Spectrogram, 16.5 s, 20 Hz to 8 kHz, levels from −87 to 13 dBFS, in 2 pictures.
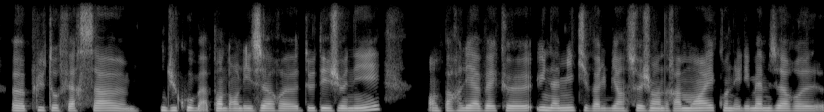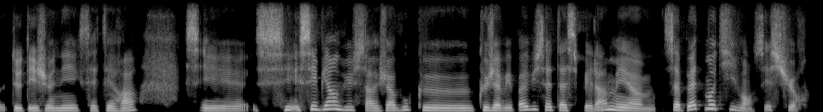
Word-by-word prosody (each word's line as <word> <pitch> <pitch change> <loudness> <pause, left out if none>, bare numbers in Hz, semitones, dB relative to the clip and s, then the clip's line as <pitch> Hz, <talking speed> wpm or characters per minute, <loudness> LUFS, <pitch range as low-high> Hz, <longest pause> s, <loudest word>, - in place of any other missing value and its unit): heu, 165 -2 +3
plutôt 175 -1 -3
faire 155 -1 -1
ça, 170 0 +1
hem, 145 -3 -5 0.2
du 175 -1 -1
coup, 180 +1 0
bah, 160 - -1
pendant 155 -1 +1
les 155 +1 +2
heures, 160 0 0
heu, 150 -1 0
de 165 - 0
déjeuner. 165 +7 +1 0.5
En - - -3
parler 165 +1 -2
avec, 160 0 0
heu, 160 +1 +2
une 185 -2 +1
amie 175 +2 +1
qui 175 0 -4
veule 155 -1 -2
bien 155 0 -2
se 165 - 0
joindre 155 -1 0
à - - +2
moi 160 +2 +3
et - - -1
qu'on 165 -1 -2
ait 145 - -3
les 155 - -3
mêmes 160 +1 +1
heures, 160 -1 +1
heu, 155 0 -2 0.2
de 170 -1 +3
déjeuner, 165 +1 +2
et - - -7
cetera. 160 +4 -1 0.5
C'est 160 -3 -2
c'est 210 0 +1
c'est 250 - +6
bien 260 +3 +2
vu 210 -2 -3
ça. 165 -5 -2
J'avoue 180 +5 -1
que 170 -3 +1
que 190 - +1
j'avais 175 -1 +3
pas 205 +5 +1
vu 235 - -4
cet 205 -4 -1
aspect 180 -3 +1
là, 215 - +1
mais 200 -6 +4
hem, 150 -5 +1
ça 195 -2 +2
peut 235 - +3
être 275 +2 0
motivant, 250 - -1
c'est - - -6
sûr. - - 0
165 Hz, 220 wpm, -24 LUFS, 155-180 Hz, 0.5 s, c'est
